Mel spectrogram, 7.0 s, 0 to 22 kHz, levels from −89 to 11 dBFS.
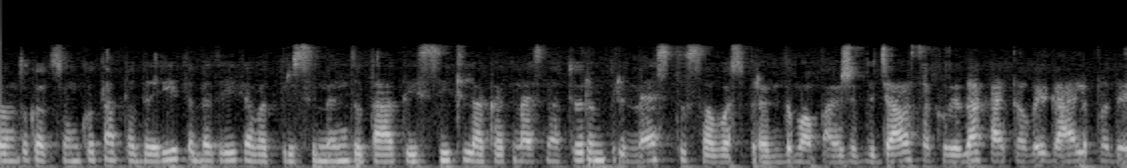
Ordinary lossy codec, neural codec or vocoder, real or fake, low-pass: Opus, 64 kbps; none; real; 7.2 kHz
